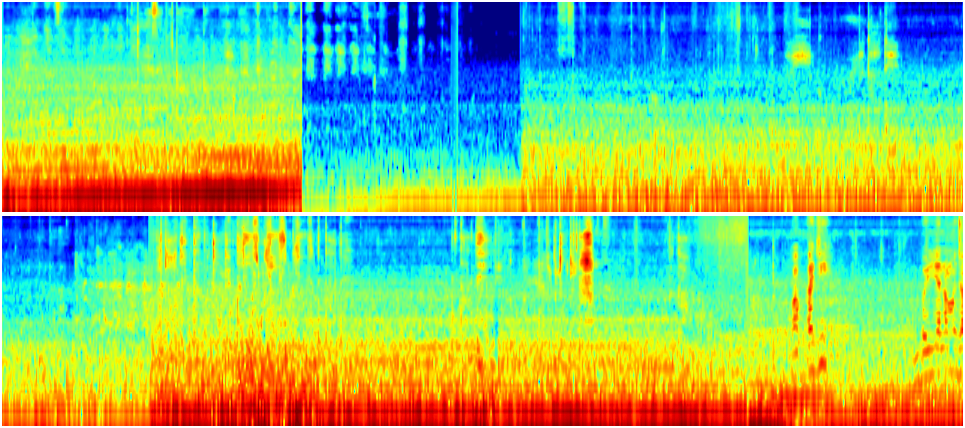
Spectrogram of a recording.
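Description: A steady engine rumble fills the inside of a moving car throughout, loud and continuous, with a drop in level partway through and people talking over it.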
